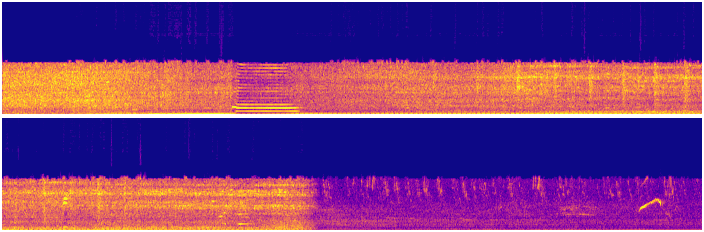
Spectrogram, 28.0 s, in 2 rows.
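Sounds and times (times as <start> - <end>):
train coaches rumbling on rails: 0.0 - 28.0
train horn blast: 4.5 - 6.2, 15.2 - 15.5.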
